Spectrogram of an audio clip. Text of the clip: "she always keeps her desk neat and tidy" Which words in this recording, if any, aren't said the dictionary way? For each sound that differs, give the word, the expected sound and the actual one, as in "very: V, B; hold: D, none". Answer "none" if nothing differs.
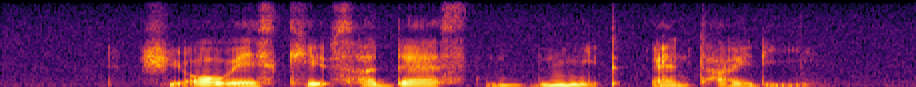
always: Z, S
